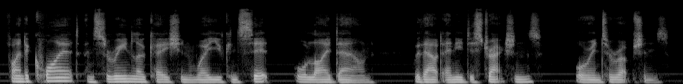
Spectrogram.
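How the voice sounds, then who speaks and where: A man narrating a scripted guided meditation in a measured, soothing way, with deliberate phrasing and pauses. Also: fairly low pitch, fairly even intonation, darkish tone.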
